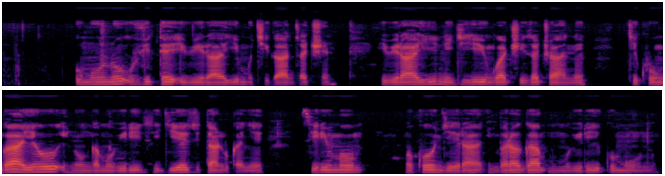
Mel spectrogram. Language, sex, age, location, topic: Kinyarwanda, male, 50+, Musanze, agriculture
